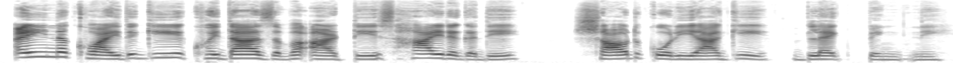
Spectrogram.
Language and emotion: Manipuri, neutral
